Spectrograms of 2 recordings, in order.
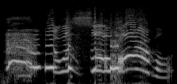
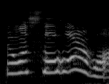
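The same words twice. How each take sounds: First: High, loud wail of disgust; anguished cry. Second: Said in the usual way. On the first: Real, not acted. Retelling shocking comic, crying out.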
